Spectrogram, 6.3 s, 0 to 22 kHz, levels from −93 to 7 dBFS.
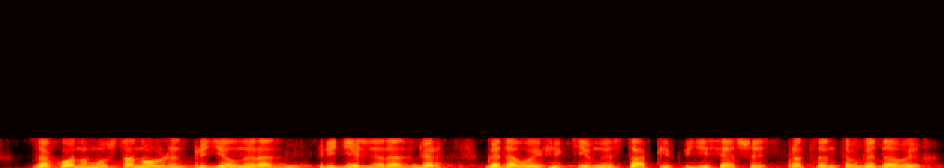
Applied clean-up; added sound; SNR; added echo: neural separator model SepFormer DNS4.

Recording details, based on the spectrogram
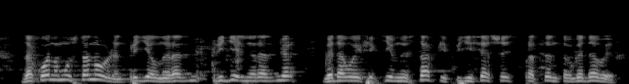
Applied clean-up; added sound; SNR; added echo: classical method Wiener filter.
